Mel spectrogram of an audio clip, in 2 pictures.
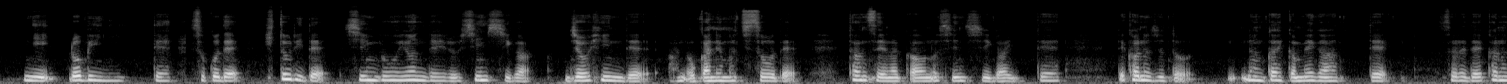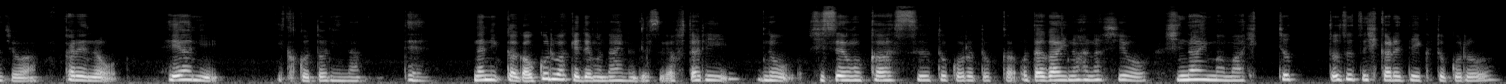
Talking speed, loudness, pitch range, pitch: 265 characters per minute, -15 LUFS, 165-200 Hz, 180 Hz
